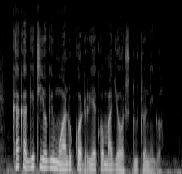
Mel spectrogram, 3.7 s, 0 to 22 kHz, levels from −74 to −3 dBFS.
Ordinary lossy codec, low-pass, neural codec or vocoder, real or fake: none; none; none; real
